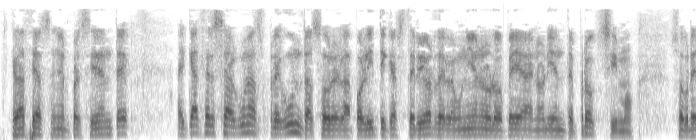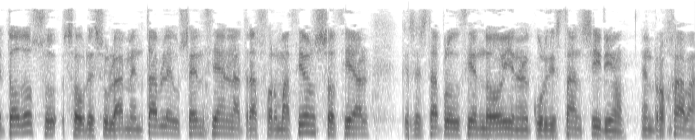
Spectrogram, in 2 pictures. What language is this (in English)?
Spanish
